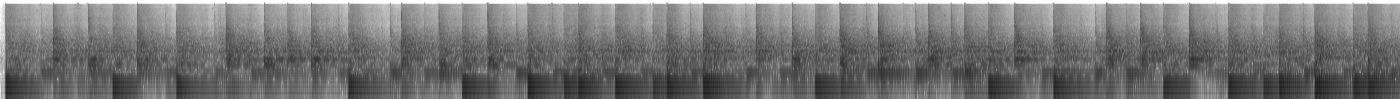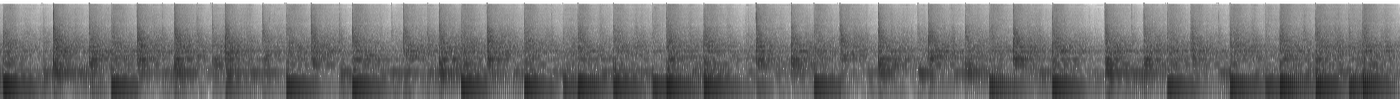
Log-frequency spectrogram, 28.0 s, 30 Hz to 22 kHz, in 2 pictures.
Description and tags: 7/8 fast daf rythm with rode NT4 mic, presonus preamp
